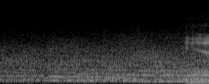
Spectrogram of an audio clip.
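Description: Race car engine from a GT4 sports car series race at Indianapolis road course in a racing video game, a steady loud droning roar throughout with commentary voices talking over it.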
